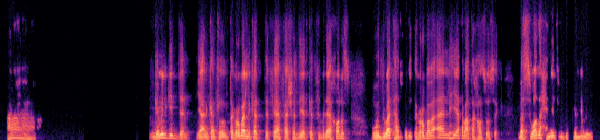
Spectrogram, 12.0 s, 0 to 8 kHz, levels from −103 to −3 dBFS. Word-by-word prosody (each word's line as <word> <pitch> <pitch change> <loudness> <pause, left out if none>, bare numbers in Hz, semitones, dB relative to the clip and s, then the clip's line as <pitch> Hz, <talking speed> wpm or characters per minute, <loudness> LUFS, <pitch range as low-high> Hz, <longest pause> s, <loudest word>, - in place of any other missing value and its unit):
آه. 130 - -5 2.3
جميل 125 +11 +3
جدًا. 155 -1 -3
يعني 110 0 +2
كانت 110 +1 -2
التجربة 115 +5 +4
اللي 120 -4 +2
كانت 130 +3 -2
فيها 115 -1 +1
فَشَل 115 -3 -2
ديّة 110 +4 0
كانت 115 - -7
في - - -20
البداية 115 +7 +2
خالص، 130 +1 -2 0.4
ودلوقتي 110 +9 +5
هتخوضي 135 +5 -3
تجربة 125 +5 +1
بقى 145 +3 +1
اللي 165 -3 -4
هي 155 +1 0
تَبَع 145 -2 +1
تخصِّصِك، 105 -3 -6 0.3
بس 110 +1 +1
واضح 145 +1 +4
إن 110 - 0
أنتِ 145 0 -1
مش 115 - -4
بتكمّلي. 105 - -3
120 Hz, 145 wpm, -23 LUFS, 110-140 Hz, 2.3 s, ودلوقتي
